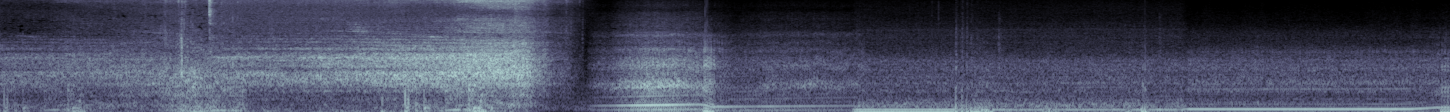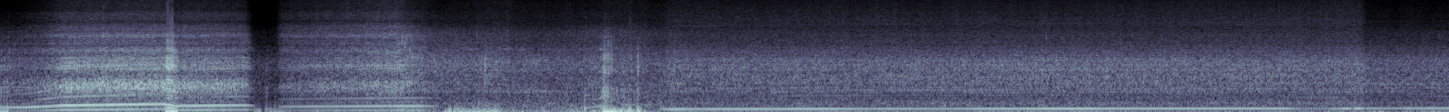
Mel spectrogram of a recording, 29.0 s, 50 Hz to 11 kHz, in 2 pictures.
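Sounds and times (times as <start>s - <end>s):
car engine running: 0.0s - 3.0s, 5.5s - 14.6s.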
